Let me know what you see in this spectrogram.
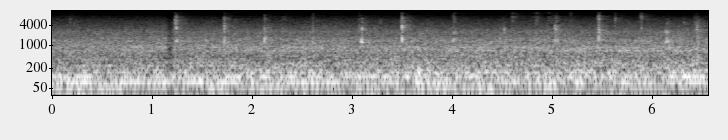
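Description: Close-miked eating sounds: chewing and slurping of yangjangpi, starch sheets and crisp raw vegetables, with irregular sharp wet mouth clicks and smacks over a steady low hum.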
